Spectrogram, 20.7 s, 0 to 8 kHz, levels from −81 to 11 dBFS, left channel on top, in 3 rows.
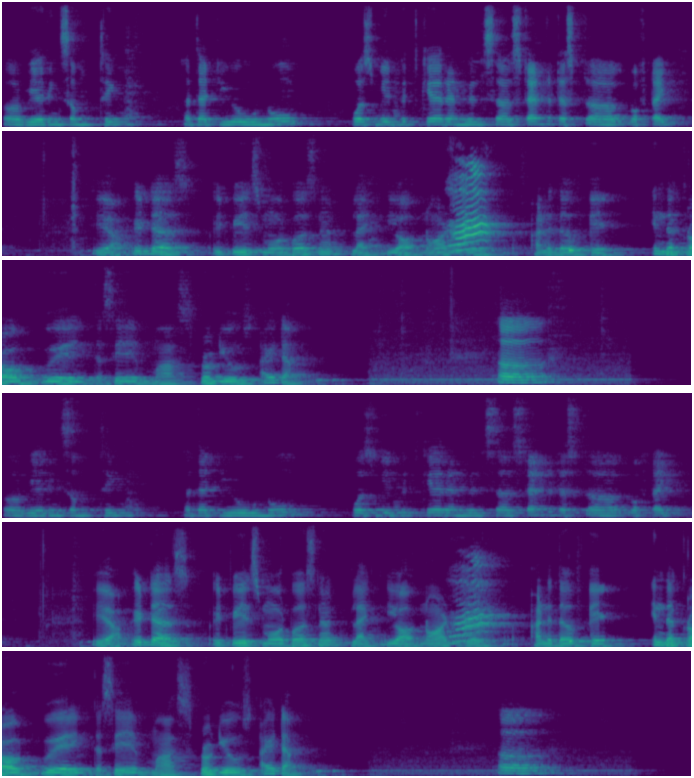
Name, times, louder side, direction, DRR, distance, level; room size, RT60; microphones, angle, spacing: voice 1, 0.0-1.4 1.8-3.0 3.5-6.7 7.6-7.7 11.3-11.8 12.6-12.7 17.5-20.1, left 6 dB, 55° left, 10 dB, 0.4 m, -33 dB
voice 2, 7.8-11.7 12.2-12.9 13.4-17.0, right 2 dB, 35° right, 8 dB, 0.5 m, -31 dB
9.1 x 3.8 x 3.2 m, 0.89 s
head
